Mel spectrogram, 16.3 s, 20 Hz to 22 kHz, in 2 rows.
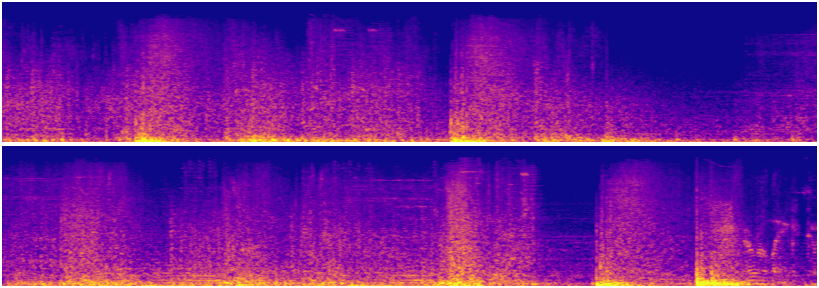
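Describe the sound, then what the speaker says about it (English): Shoulder-mounted rocket pods fire in Titanfall 2 on Xbox One, sending repeated loud booming explosions in bursts. The blasts come in several heavy clusters over a constant barrage of battle noise. "Shoulder-mounted rocket pod will lock onto multiple enemy targets"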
